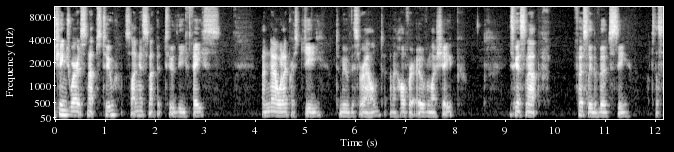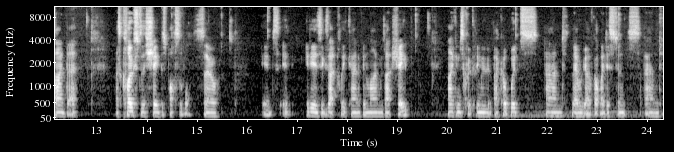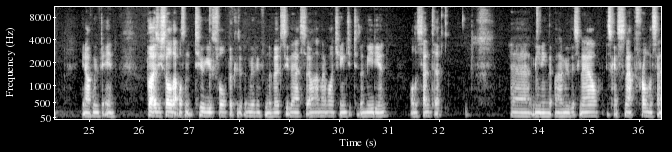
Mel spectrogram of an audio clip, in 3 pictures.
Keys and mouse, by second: 5.1 g, 14.7 click, 16.5 middle click, 20.5 click, 22.4 middle click, 29.1 click, 34.0 g.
